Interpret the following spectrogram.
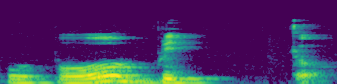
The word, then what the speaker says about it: উপবৃত্ত: আরেকটি উদাহরণ দেখো, তাহলে মধ্য অ উপ, মধ্য অ হচ্ছে প, তারপরে রিকার রয়েছে, তাহলে প এর উচ্চারণ কিসের মতো হবে, ও এর মতো। প এর সাথে যে অ রয়েছে তার উচ্চারণ ও এর মতো হবে, সেই অনুযায়ী উপবৃত্ত।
